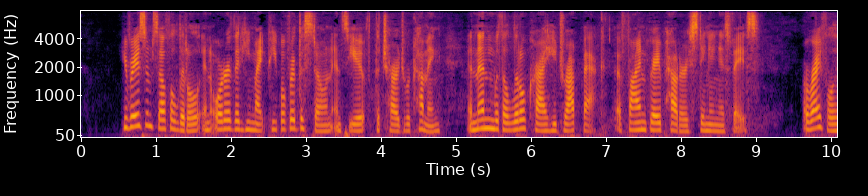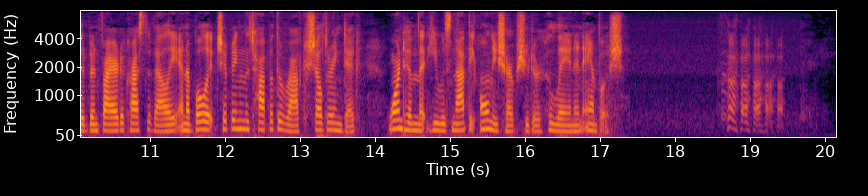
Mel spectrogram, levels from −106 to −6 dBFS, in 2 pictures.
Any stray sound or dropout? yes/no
yes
